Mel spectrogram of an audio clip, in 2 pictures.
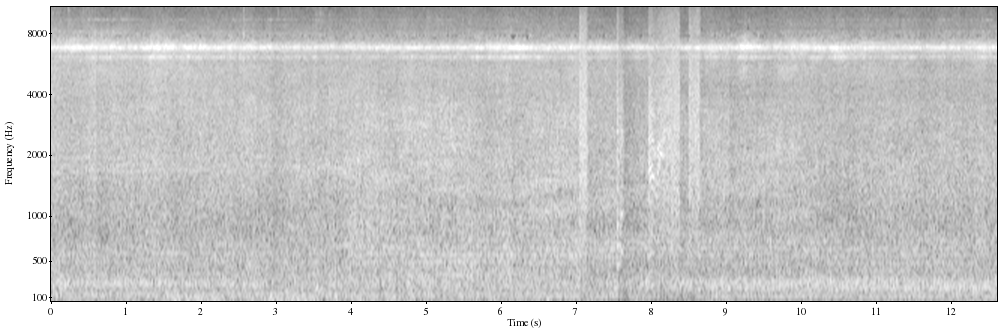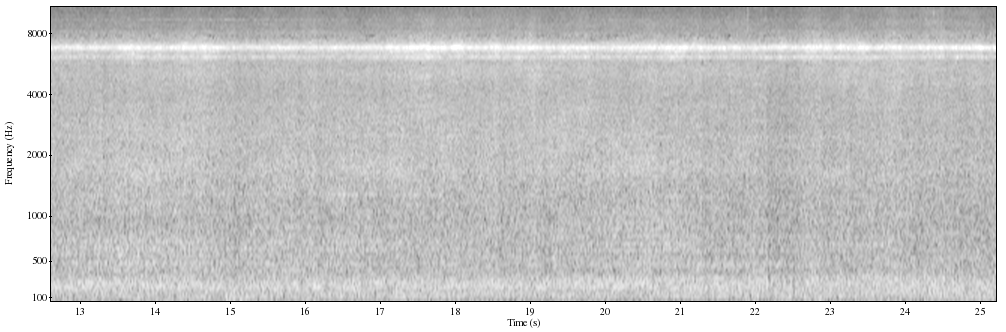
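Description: A Korean Air Boeing 747 taxis at Sydney Airport, its jet engines giving a loud, steady roar with a broad rumble and a high whine that holds throughout, with no talk over it.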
